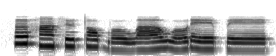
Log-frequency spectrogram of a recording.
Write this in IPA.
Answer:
ə˦ h ã˧ s ɨ˦ t ɔ˦ b oː˨ w aː˨˦ w o˨˦ ɾ eː˧ p eː˧

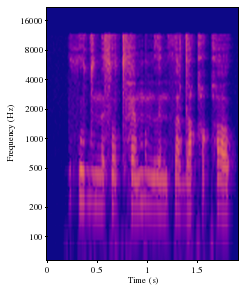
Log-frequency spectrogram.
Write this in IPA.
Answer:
θ u d u n ɛ s o t͡sʰ ɛ m o n ð e n θ a d ɛ qʰ e qʰ o

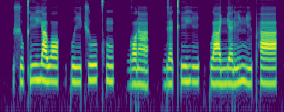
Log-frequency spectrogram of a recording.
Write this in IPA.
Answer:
ʃ u˨ kʼ iː˦ j a˦ w ɔ˦ | kʷ iː˨ t͡ʃ uː˦ kʰ ũ˦ | ɡ ɔ˨ ɾ ã˨ | ɡ ɛ˨ kʰ i˦ j i˦ | kʷ aː˨ ɲ ɛ˨ ɾ ĩ˦ ɲ i˨˦ pʰ aː˦

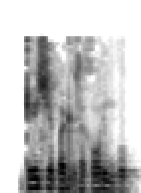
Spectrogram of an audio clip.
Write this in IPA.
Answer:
ʈ e ɕ ɛ p ɐ ɖ o̰ z ɐ x ɔ ɾ ɨ m b o

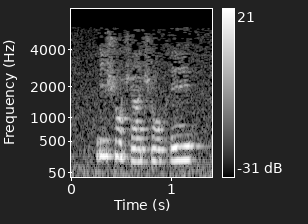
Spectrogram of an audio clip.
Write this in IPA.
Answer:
ɾ i˦ ʃ ɔ̃˦˨ ʃ ã˧ ʃ ɔ̃˧ h e˦

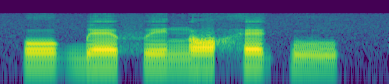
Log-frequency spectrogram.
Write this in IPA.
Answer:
o˨ ɡ͡b ɛ˨ f e˨ n ɔ˨ h ɛ˧ k͡p u˨

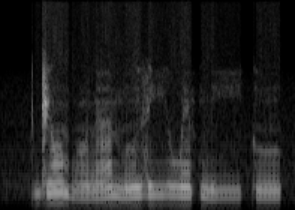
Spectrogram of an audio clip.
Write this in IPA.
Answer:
d͡ʒ ɔ̃˦ b ɔ̃˨ l ã˨˦ m ũ˨˦ z iː˦ w ɛ̃˦ p n iː˧ k ũ˧

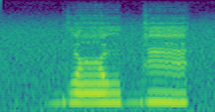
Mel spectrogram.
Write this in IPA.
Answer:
b o ʕ o b ɪ

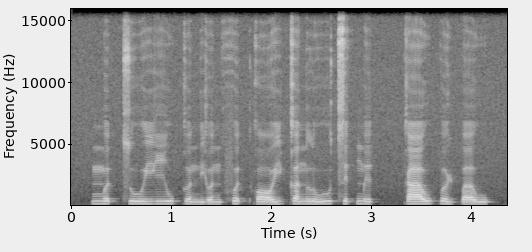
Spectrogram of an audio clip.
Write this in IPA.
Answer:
m ɵ˧ t̚ t͡s uː˨ j iː˨˧ w k ɵ˨˩ n j ɵ˨ n f ɵ˥ t̚ k ɔː˨˥ j k ɐ˧ n l uː˨˥ t͡s ɪ˨˥ k̚ m ɪ˨˥ k̚ | k aː˨˥ w p ɵ˨˩ ɥ p ɐ˨ w

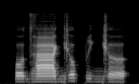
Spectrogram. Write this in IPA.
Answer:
o dʱ aː ɡʲ o p i ɡʲ ɤ

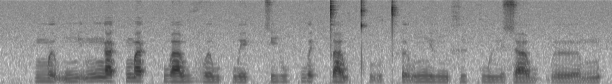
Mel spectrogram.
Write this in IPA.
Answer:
m ə̰ː˧˨ w ɲ ə̰˧˥ n ŋ a˦˥ k̚ m a˦˥ k̚ h w a˨˦ w v ə˨˩ w h w e˨˩ k̚ s i˨˦ w k w ə˦˥ t̚ t̪ a˨˩ w t̪ʰ ṵ˧˥ t̪ʰ ə̰˧˥ w n ɨ˨˩ ŋ x ɨ˨˦ k w ɨ˨˩ z a˧˩ w ɓ əː˧˩˨ m

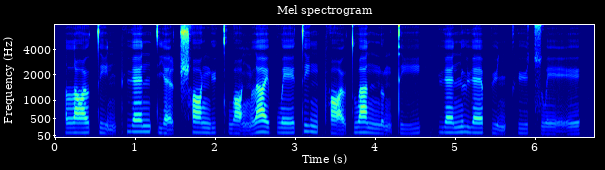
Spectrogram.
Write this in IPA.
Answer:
l ɑ˧˥ ʊ̯ t̪ ḭ˨˩ n pʰ ɥ ɛ˥ n t̪ j ɛ̰˨˩ ʈ͡ʂʰ ɑ˥˧ ŋ y˥˩ kʰ w ɑ̰˨˩ ŋ l a˥˩ ɪ̯ p w e˧˥ ɪ̯ t̪ i˥˩ ŋ pʰ ɑ̰˨˩ ʊ̯ t̪ w a˥˩ n n̪ ʊ̰˨˩ ŋ t̪ i˧˥ | p ɥ ɛ˧˥ n l ɥ ɛ˧˥ p y̰˨˩ n pʰ y˧˥ t͡s w ḛ˨˩˦ ɪ̯

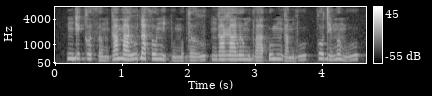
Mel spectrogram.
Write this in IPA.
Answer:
ŋ ɡ e˦ ɡ ɤ˦˨ θ ɤ˨ m ɡ a˦ m a˧ ɣ u˦ ɗ a˦ θ o˦ n i˨ p u˨ m o˧ ɡ l ɤ˨ ɣ u˧ k ŋ ɡ a˦ ɣ a˦ l ɤ˦ m ɡ w a˨˦ ʔ u˦ m ŋ ɡ a˨ m ɡ u˦ | k o˦ d e˨˦ m ɤ˨ m u˦

